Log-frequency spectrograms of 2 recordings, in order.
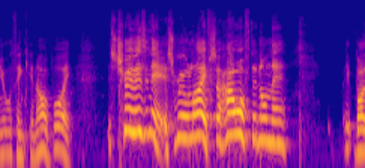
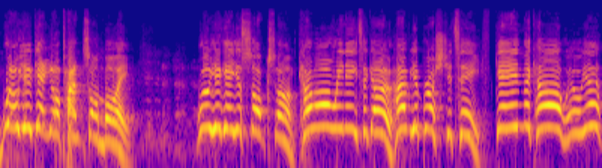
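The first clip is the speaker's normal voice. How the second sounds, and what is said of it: Shouting at a child. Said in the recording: “I'm shouting at him that”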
